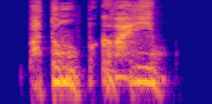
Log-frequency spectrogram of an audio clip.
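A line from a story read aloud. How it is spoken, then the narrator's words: Soundless whisper. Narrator (Russian): она беззвучно прошептала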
